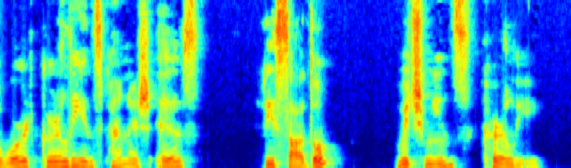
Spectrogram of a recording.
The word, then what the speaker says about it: rizado: Now, the word curly in Spanish is rizado, which means curly. Again, the Z will be pronounced as th or so. So you can either say rizado or rizado.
